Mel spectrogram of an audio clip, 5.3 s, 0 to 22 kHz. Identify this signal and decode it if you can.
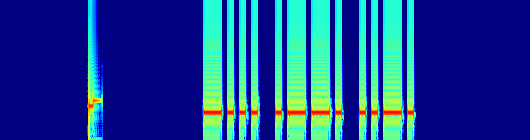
Morse code, heard as a keyed tone, about 20 wpm, 700 Hz. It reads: BPF
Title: USA Call Sign Postfixes - 3 Letters 20wpm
